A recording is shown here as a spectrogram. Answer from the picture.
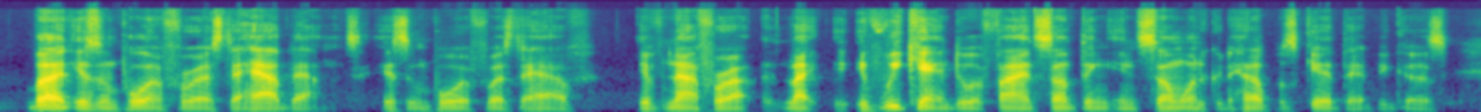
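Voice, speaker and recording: On a very clean recording with a silent background and a dry, close sound with no echo, a man with a Southern US accent talks very fast in a very deep, low voice, his loudness swinging widely while his pitch varies in an ordinary way. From US South. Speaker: audiobook narrator. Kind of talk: casual chat.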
